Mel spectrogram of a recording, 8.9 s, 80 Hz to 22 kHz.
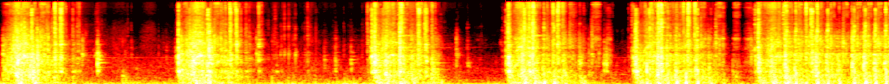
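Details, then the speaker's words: Stock 97cc Baja Doodlebug mini bike engine, cold, started on choke before an engine swap: repeated pull-start bursts catch briefly with ragged sputters and then stall. It is hard to start and must warm up a while or it dies. "so i got it running a little bit by trying to choke off a hard time starting up and just stalled you really got to let it warm up for a while"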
